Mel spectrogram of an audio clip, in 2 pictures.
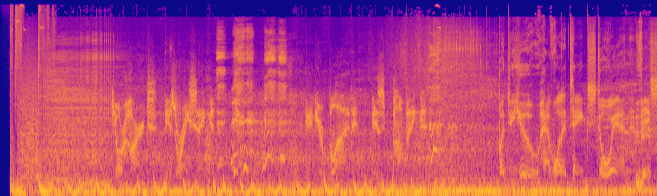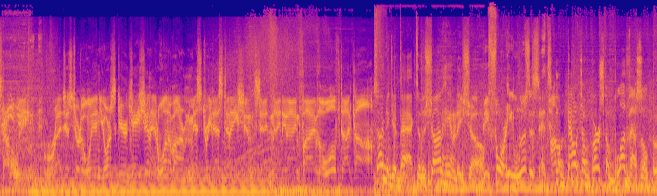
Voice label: Radio Imaging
